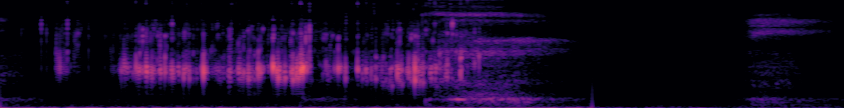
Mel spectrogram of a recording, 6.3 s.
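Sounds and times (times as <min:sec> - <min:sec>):
water poured into a container to mix mud for the skin: 0:00.0 - 0:04.0.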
